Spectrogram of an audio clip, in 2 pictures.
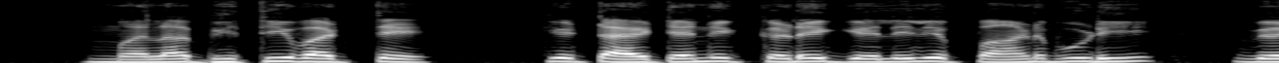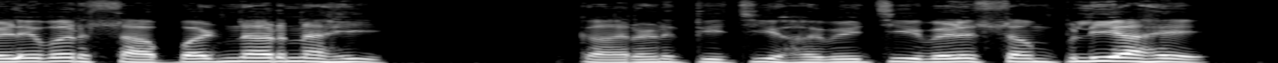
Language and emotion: Marathi, fearful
